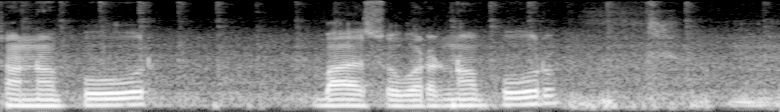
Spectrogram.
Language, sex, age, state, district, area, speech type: Odia, male, 30-45, Odisha, Balangir, urban, spontaneous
